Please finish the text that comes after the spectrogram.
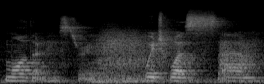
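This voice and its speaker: A woman artist from Brazil talks through her work, pausing to find the right words and correcting herself as she goes. Her voice is low with a gravelly edge. It echoes through a large hall. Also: level tone, background noise. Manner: thoughtful, searching for words, self-correcting. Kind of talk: interview about her artwork. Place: large gallery hall indoors.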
